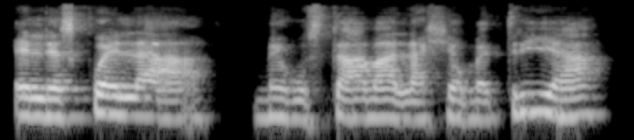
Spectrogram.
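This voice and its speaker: Middle-aged woman reminiscing, lowish voice. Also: level tone, unhurried. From Chile and Mexico. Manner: conversational, anecdotal storytelling. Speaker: interviewed scientist guest. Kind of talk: casual reminiscing interview answers.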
